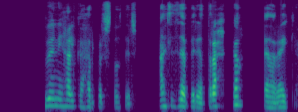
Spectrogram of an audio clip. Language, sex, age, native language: Icelandic, female, 30-39, Icelandic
